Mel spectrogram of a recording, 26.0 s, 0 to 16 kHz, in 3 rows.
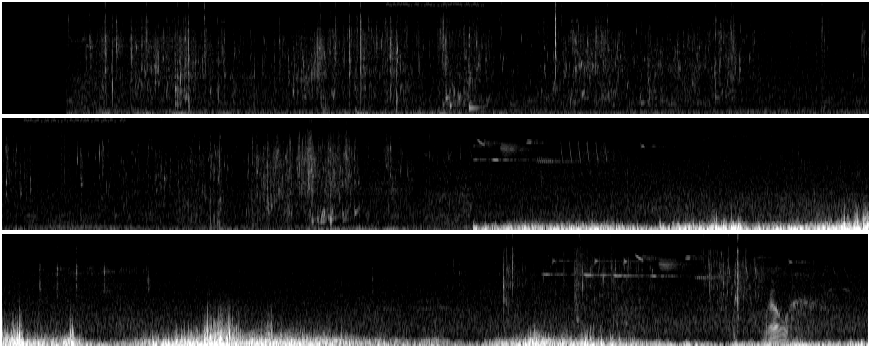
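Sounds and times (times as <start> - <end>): moving water: 0.6 - 13.4, 21.8 - 25.6
fish thrashing and splashing: 0.7 - 13.4, 24.3 - 25.0.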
